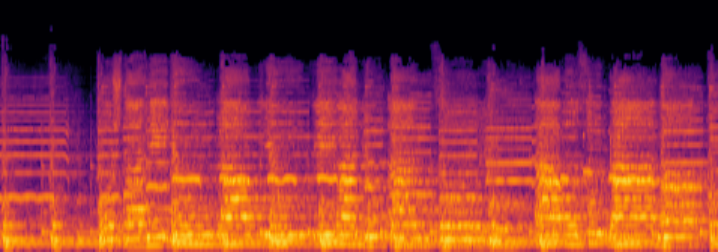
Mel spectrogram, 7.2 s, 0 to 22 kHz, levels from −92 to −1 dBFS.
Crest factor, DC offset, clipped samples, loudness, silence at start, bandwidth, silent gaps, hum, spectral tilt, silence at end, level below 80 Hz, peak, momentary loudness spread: 14 dB; under 0.1%; under 0.1%; -15 LUFS; 0 s; 9 kHz; none; none; -7 dB/octave; 0 s; -56 dBFS; 0 dBFS; 6 LU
